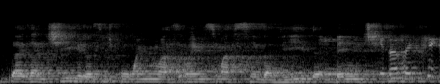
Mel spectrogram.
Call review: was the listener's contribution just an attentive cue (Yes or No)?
No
